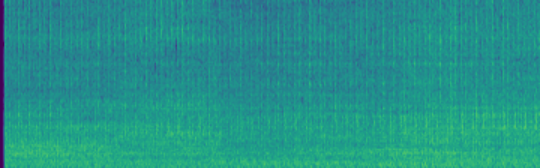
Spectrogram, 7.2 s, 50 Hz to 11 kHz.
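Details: 2007 Hyosung GT250R idling after a highway ride: busy idle with fast metallic top-end clicking/clatter, present only at idle and low rpm, fading above about 4000 rpm; owner suspects valve adjustment or cam chain tension, unconfirmed.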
